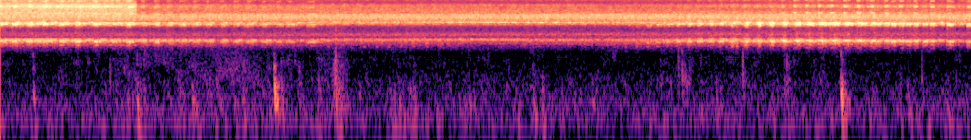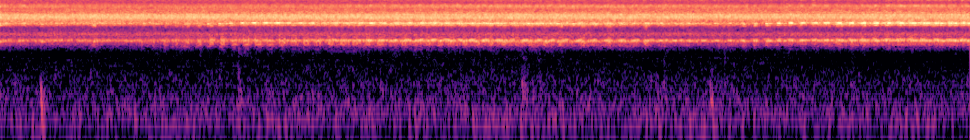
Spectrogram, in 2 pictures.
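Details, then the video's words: Cicadas singing on a summer evening in a cedar forest, a dense, steady high-pitched buzzing chorus with layered shrill bands; a louder burst opens the first second or so and a slight swell rises around eight seconds. "夏夕暮れ杉林 セミの鳴き声"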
